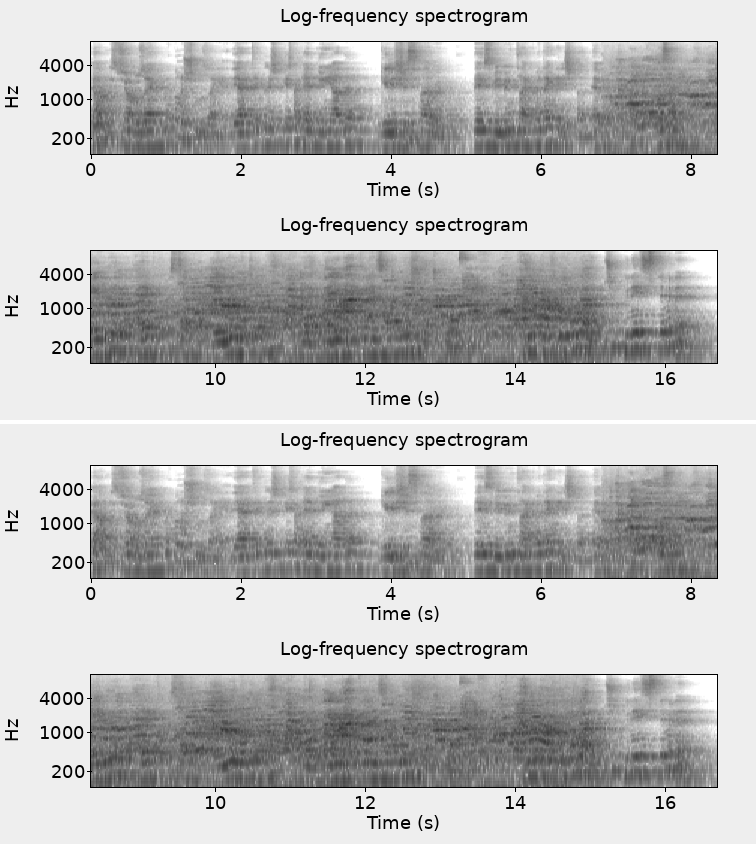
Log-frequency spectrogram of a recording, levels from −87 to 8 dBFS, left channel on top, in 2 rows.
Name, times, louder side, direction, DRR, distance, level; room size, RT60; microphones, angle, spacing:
voice 1, 0.0-3.5 3.8-4.7 5.1-6.9 7.5-7.8 8.3-10.6 11.1-13.4 14.0-16.2, left 1 dB, 40° left, -2 dB, 0.6 m, -26 dB
sound 1, 6.8-15.0, right 2 dB, 30° right, 0.3 m, -20 dB
2.8 x 2.4 x 2.4 m, 1.1 s
head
